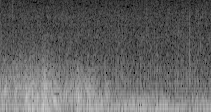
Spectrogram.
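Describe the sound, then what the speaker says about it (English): Steady rain falling with a deep, rolling rumble of thunder in a storm, loud and close, with no voices over it. "An invigorating splash of raindrops cools your face."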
